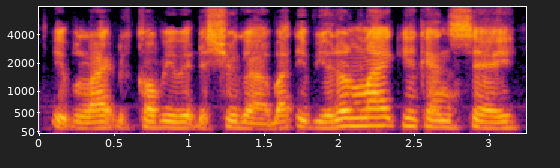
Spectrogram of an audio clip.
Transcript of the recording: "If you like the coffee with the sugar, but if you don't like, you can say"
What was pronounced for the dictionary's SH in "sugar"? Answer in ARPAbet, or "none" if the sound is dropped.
SH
